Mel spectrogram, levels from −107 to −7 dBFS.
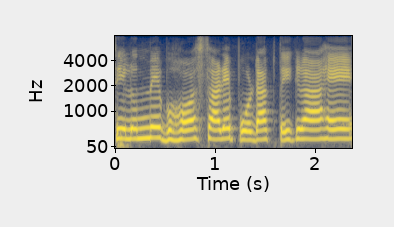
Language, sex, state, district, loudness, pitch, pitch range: Hindi, female, Uttar Pradesh, Deoria, -12 LUFS, 255 Hz, 240-260 Hz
